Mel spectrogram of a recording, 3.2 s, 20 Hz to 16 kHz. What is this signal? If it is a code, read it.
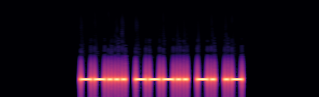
Morse code, heard as a keyed tone, about 34 wpm, 700 Hz. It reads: 78NA
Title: Common Cut Numbers - 4-Digit 35wpm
